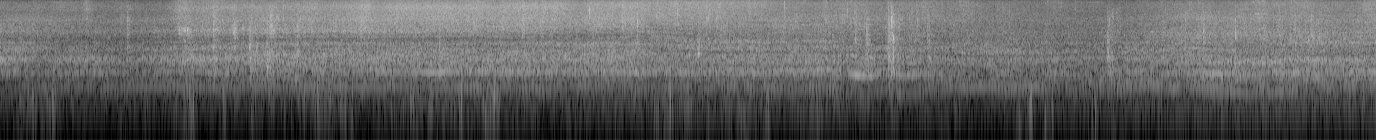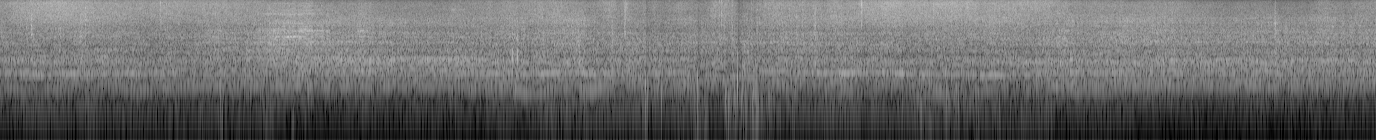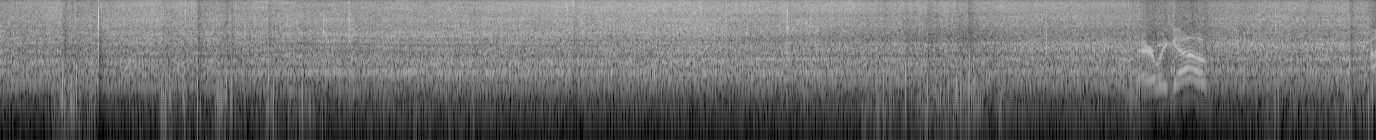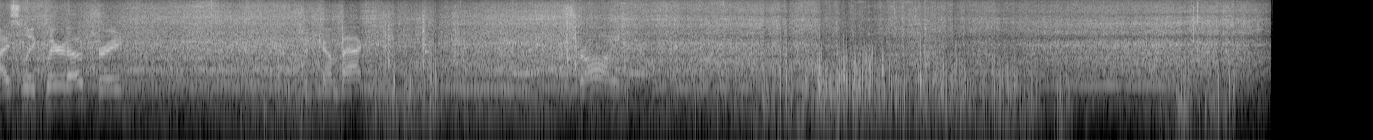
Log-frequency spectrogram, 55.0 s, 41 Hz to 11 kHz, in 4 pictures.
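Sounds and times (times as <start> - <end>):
diesel engine under load: 0.0 - 54.0.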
